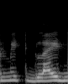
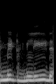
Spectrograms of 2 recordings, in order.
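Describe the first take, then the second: First: The second vowel sounds like 'eye'. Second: The second vowel sounds like 'ee'. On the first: The speaker calls it wrong. "मिट ग्लाइड नहीं, आइंदा ये गलती की ना" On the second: The speaker calls it right. "अब ये मिट ग्लीड है"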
